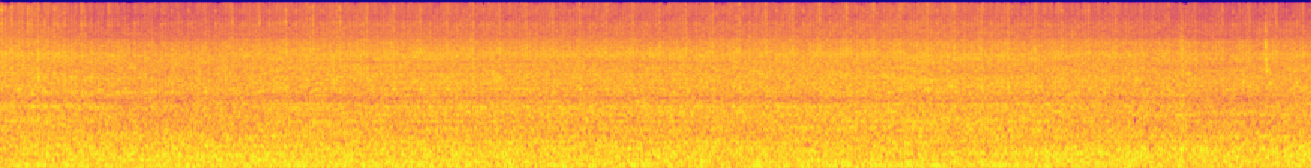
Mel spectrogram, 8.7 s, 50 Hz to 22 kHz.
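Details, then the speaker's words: Van V8 with prior crank-no-start, fuel pump relay suspected, started after pressing inertia switch: steady even idle, smooth low rumble, no knocks or misses, though start sounded rough; normal idle. "hey but it started uh maybe it tripped something when I hit that inertia switch button so let's see here a little nervous of how that kicked on but it kicked on"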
